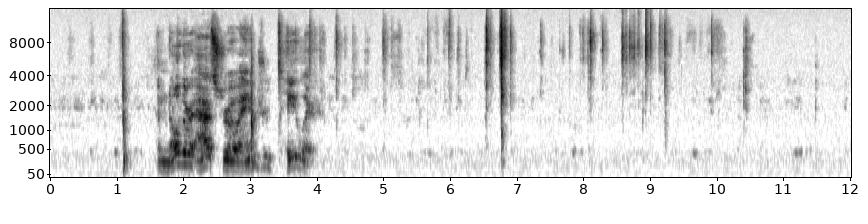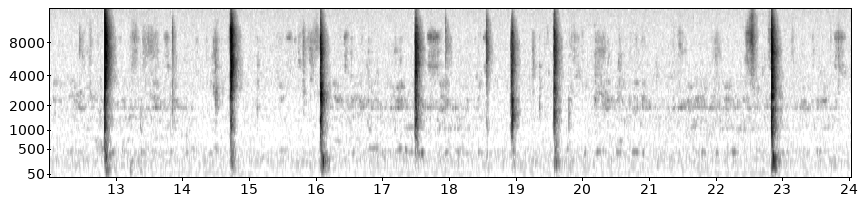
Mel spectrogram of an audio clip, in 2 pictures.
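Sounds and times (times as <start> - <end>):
cards rustling: 2.9 - 10.6.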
